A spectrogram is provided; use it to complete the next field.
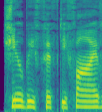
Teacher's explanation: Notice that 55 is stressed here.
